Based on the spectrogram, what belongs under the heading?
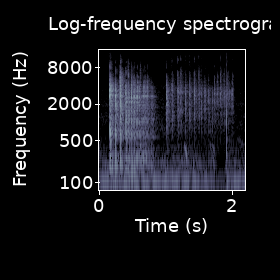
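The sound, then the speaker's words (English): Dice clatter across a hard tabletop in two quick bursts of rapid, bright clicks that bounce and settle, fairly loud, with no voices, as dice are rolled for initiative in a game. “All right, let's roll for initiative. Let's do that. All right, I'm changing dice.”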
